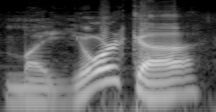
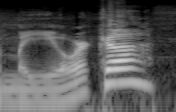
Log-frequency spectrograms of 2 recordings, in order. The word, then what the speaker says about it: Mallorca: review two comments so a fan was nice enough to correct my pronounced pronunciation of the word Mallorca it's actually my Orca so forgive my American accent but if I do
